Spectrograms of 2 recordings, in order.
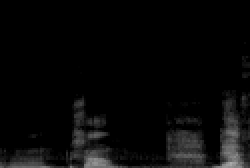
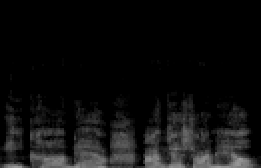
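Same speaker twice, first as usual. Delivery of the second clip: imitating a friend calming her down; 6 semitones higher than usual. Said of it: "So she like".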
